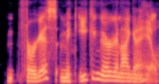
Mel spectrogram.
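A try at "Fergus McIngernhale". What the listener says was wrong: Where did the second G come from? There's no second G coming.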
